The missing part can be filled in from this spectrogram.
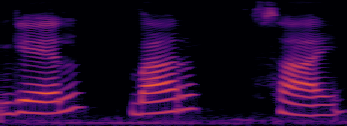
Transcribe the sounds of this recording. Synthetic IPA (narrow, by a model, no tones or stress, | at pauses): ɡel | baɾ | saj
